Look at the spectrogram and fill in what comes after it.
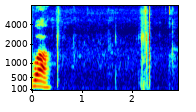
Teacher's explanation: वा को बोलते समय दांत और होंठ दोनों का प्रयोग किया जाता है।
